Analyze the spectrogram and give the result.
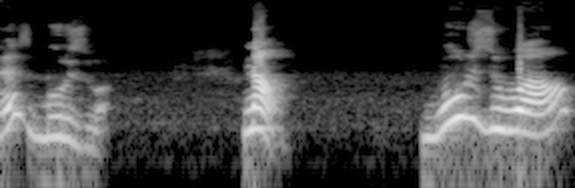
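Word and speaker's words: bourgeois: How would you pronounce this word? B आर जियोसिस और बोर जियोसिस ऐसा कुछ आप प्रोनाउंस करोगे। But that is incorrect. The way this is pronounced is बुरजुआ। ठीक है? इट्स a French word called बुरजुआ।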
